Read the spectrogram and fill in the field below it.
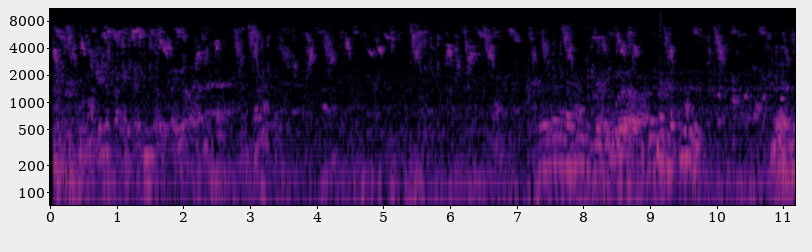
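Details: House sparrow chirping, with dense, overlapping short chirps repeated rapidly throughout, as if several birds call together, over lower murmuring that may be voices in the background.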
